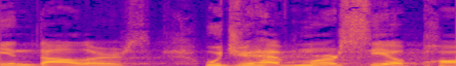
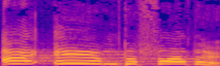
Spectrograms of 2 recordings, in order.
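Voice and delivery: very high, squeaky voice; 4 dB louder than usual. Retelling answering a debt collector's call as a young kid: Mickey Mouse-like child voice. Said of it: "I sounded like Mickey Mouse".

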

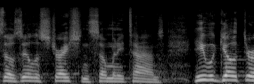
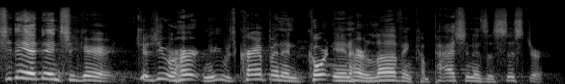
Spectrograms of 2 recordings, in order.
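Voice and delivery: plain

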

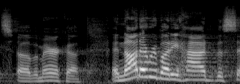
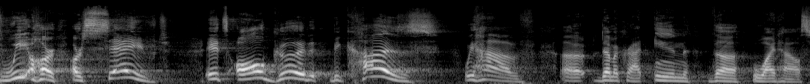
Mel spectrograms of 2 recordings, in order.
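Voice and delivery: usual speaking voice

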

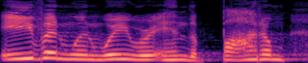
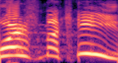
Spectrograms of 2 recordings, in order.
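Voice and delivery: high, loud, shrieking scream; 11 semitones higher, 16 dB louder than usual. Retelling running back into the house for lost keys: imitating own past screaming. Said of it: "I'm screaming".

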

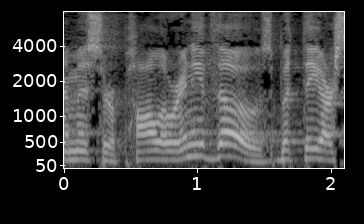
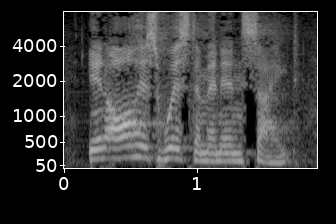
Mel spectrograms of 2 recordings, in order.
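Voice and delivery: usual speaking voice

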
